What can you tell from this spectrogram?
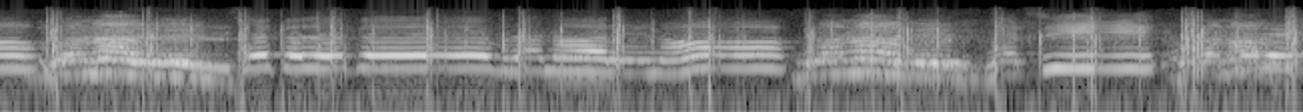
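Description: Children singing together with hand clapping, sustained sung notes broken by sharp claps.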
